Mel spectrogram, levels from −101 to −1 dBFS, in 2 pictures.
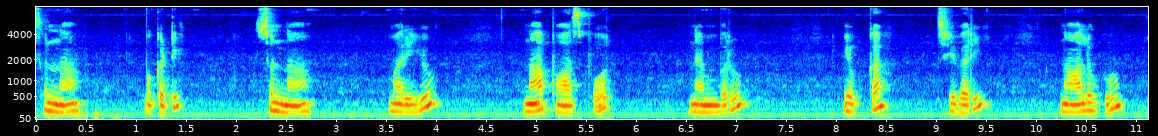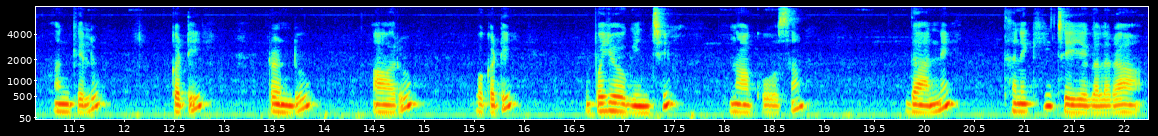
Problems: none marked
